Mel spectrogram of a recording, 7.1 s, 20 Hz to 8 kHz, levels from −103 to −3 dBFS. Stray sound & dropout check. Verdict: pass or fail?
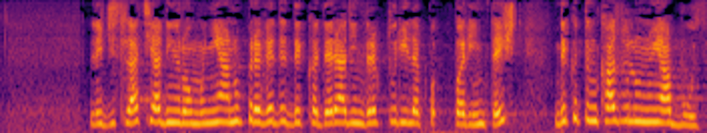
pass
